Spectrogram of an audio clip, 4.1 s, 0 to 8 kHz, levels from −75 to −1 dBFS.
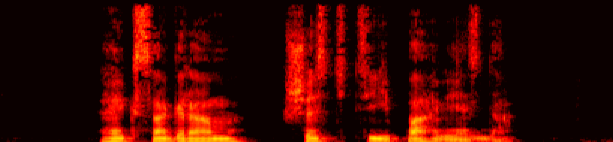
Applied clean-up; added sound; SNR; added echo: none; none; none; none.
